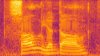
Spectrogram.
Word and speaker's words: Song Yadong: Song Yadong versus Casey Kenny in the Bantamweight division.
